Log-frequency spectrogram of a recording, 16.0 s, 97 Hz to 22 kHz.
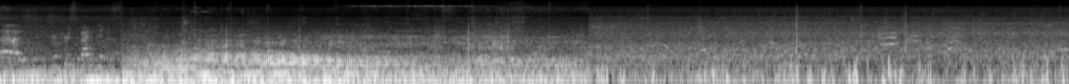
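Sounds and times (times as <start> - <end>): engine running: 1.4 - 8.9.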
